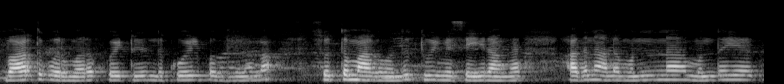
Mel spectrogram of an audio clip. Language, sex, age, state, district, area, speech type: Tamil, female, 30-45, Tamil Nadu, Tirupattur, rural, spontaneous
